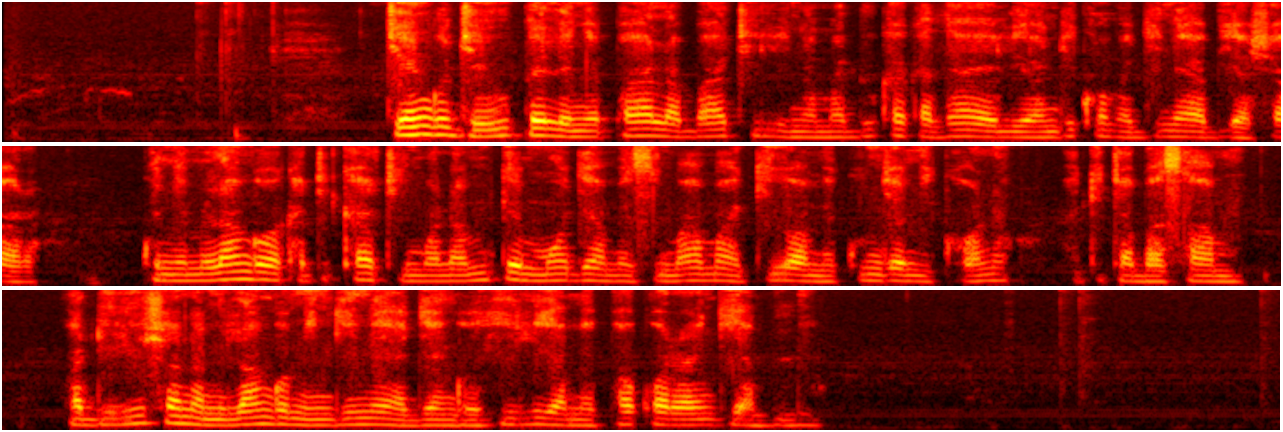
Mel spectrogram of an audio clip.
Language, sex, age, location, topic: Swahili, male, 36-49, Mombasa, finance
